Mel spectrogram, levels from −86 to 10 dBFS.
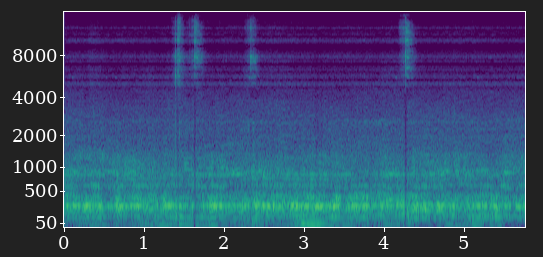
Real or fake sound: fake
